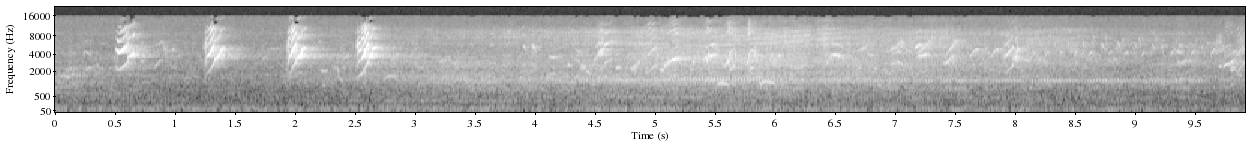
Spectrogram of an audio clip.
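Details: A female parakeet gives four shrill, sharp screeches about two-thirds of a second apart, then softer chattering over a steady hum and background noise.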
